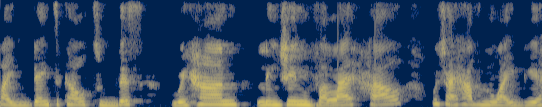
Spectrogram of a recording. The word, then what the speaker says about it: Valhalla: Rayhaan Legion Valaha, I think that is how it's pronounced.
